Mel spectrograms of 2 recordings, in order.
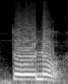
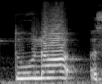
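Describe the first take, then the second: First: The first vowel is an 'o' sound. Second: The first vowel is a long 'oo' sound. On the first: The speaker calls it right. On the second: The speaker calls it wrong.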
